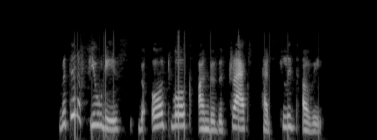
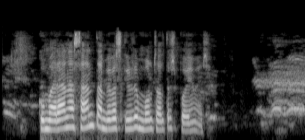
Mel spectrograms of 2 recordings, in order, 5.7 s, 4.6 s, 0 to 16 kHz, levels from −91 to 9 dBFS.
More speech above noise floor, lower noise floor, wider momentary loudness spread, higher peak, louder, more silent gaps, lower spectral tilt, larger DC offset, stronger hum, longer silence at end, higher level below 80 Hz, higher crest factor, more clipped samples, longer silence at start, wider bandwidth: first, over 62 dB vs 51 dB; first, under -90 dBFS vs -65 dBFS; second, 13 LU vs 21 LU; second, -6 dBFS vs -2 dBFS; second, -28 LUFS vs -15 LUFS; neither; first, -6 dB/octave vs -3.5 dB/octave; neither; neither; first, 0.85 s vs 0 s; about the same, -66 dBFS vs -64 dBFS; first, 22 dB vs 16 dB; neither; first, 0.9 s vs 0.05 s; about the same, 7.6 kHz vs 7.8 kHz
